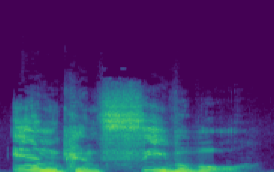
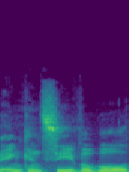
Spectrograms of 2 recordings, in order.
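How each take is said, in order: First: The word is said in a theatrical, ironic way. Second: The word is said in a plain, neutral way. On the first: The speaker is quoting a film character ironically. "if I say it in a certain way" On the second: It simply means unthinkable. "In everyday language"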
